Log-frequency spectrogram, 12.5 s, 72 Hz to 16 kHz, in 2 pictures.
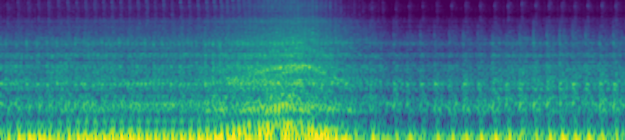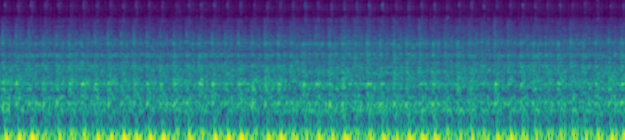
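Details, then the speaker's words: Honda Titan 125 (Titan 2000) pushrod single-cylinder motorcycle idling after replacing camshaft lobe, rocker arm and rocker shaft: even steady putter, valve tapping gone, quiet healthy valve train; idle speed still needs adjusting. "também vou ligar ela aqui para ver como ficou o motor ficou bem silencioso"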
